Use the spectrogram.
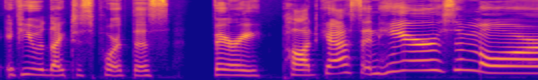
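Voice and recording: Over a quiet background, someone is reading aloud in a natural voice.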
